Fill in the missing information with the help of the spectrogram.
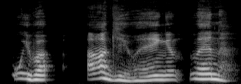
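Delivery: halting, confused, mildly panicked; panicked, sleepy haze. A narrator's reading. Crowley half awake after the nightmare, mild panic. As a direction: grope for what just happened. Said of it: "through the haze of panic and sleep".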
